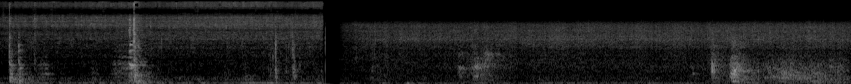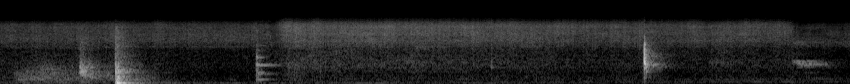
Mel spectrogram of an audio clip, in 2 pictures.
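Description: Three tablespoons of butter sizzle steadily in a pan as the base for a garlic sauce, a constant hiss broken by a few sharp knocks and scrapes of a utensil against the pan.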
